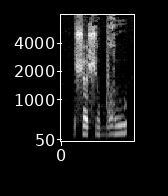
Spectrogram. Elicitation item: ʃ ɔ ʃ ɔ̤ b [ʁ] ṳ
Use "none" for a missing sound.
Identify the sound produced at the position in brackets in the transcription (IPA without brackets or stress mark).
ʁ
